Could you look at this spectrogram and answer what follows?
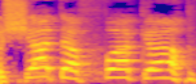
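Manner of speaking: mock very slow, very high, drawn-out jeering scream. Retelling a bar crowd heckling at comedy night: imitating a screaming crowd. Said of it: "They're screaming at you".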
